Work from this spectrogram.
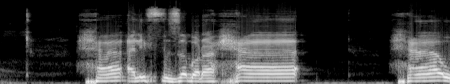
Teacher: হা হরফকে হলকের মধ্যখান থেকে উচ্চারণ করব, কারণ হার মখরাজ হলকের মধ্যখান থেকে হবে।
